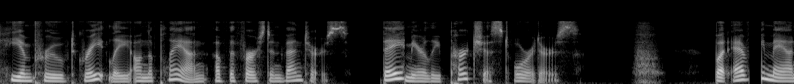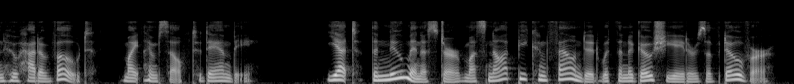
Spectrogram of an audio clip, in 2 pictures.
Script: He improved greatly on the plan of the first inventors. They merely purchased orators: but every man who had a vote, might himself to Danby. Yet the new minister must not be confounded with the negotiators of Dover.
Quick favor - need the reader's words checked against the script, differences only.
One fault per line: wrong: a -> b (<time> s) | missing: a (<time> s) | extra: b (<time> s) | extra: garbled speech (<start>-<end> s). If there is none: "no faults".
no faults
